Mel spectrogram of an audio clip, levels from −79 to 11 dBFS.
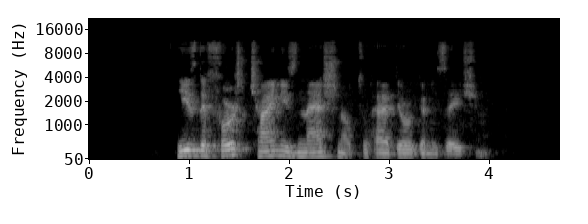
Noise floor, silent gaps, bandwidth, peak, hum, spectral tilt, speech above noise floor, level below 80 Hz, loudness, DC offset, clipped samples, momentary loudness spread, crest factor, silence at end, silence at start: -83 dBFS; none; 11.5 kHz; -10 dBFS; none; -5 dB/octave; 56 dB; -66 dBFS; -27 LUFS; under 0.1%; under 0.1%; 10 LU; 18 dB; 0.75 s; 0.9 s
